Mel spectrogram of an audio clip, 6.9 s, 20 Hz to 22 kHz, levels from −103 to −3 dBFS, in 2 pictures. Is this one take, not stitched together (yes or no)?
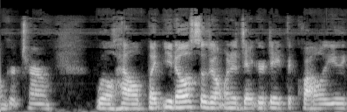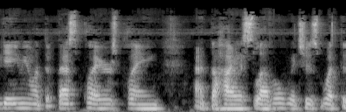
yes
